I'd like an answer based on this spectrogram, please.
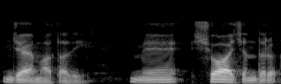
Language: Dogri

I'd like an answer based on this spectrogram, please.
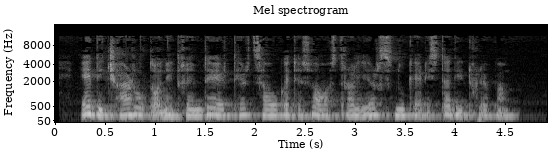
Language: Georgian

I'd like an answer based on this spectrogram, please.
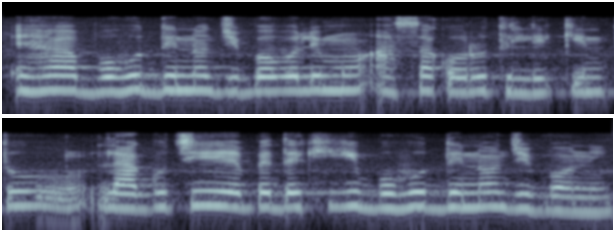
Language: Odia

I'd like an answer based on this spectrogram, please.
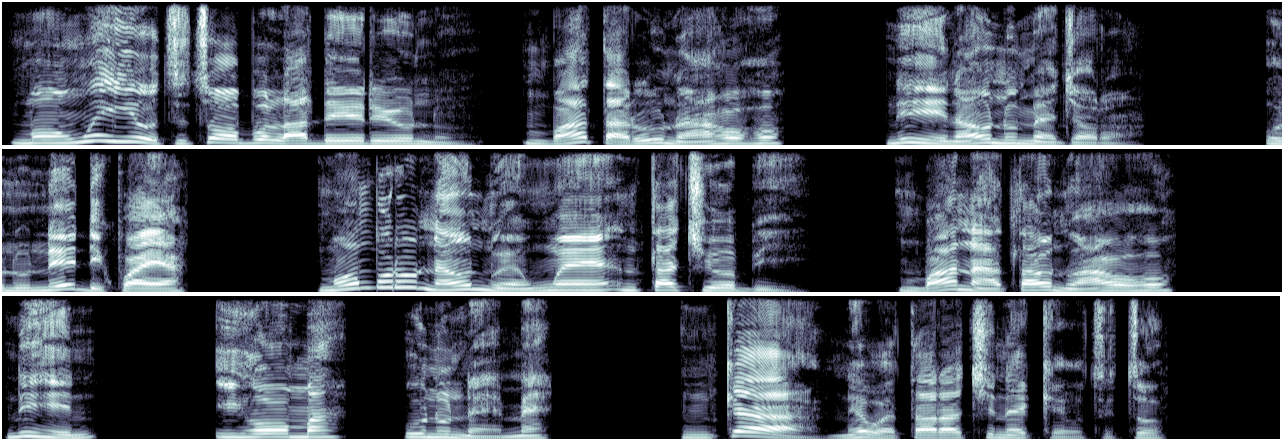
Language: Igbo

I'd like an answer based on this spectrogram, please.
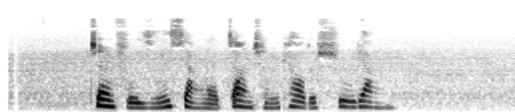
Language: Chinese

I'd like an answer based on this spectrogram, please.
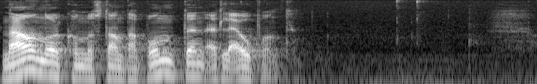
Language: Faroese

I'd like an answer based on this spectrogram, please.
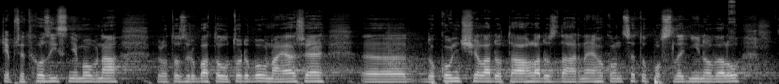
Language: Czech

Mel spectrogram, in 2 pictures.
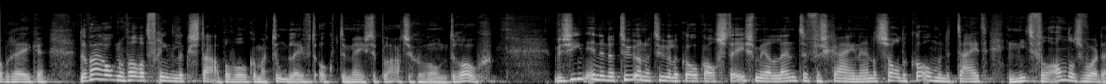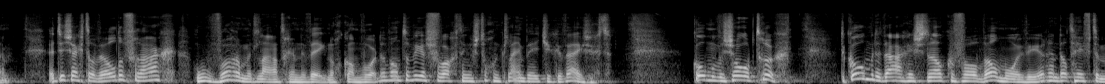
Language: Dutch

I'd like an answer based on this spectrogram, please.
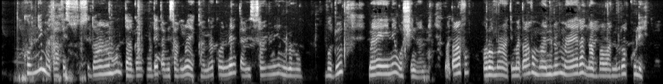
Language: Sidamo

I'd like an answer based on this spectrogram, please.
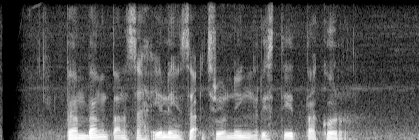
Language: Javanese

